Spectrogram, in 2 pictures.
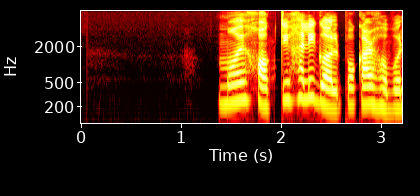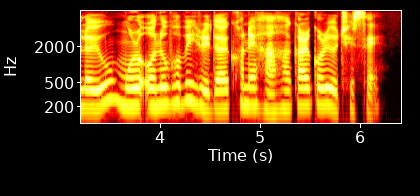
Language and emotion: Assamese, neutral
